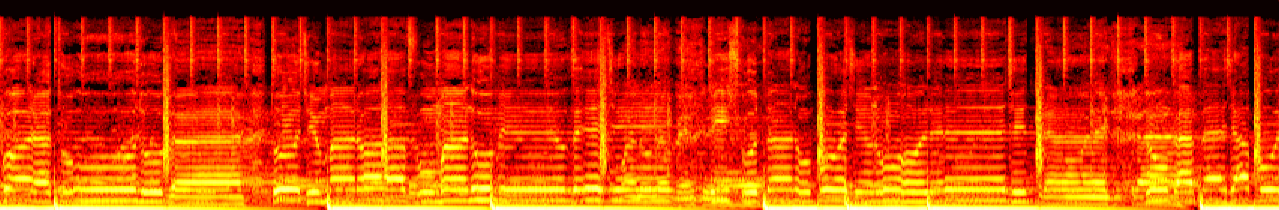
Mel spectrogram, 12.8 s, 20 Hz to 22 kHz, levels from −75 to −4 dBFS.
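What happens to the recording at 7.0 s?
Nothing goes wrong at 7.0 s: the audio plays through that moment intact, with no dropout, click, distortion or other audible fault.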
